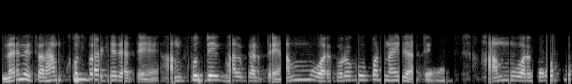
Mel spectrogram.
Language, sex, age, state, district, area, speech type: Hindi, male, 45-60, Uttar Pradesh, Jaunpur, rural, conversation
